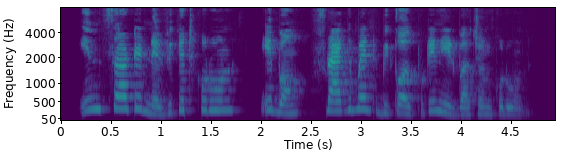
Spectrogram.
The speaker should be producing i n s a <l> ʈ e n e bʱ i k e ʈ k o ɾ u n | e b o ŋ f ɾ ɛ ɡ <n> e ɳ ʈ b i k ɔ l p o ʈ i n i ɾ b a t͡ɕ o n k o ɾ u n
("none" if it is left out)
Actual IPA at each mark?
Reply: ɾ, m

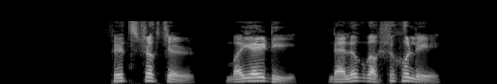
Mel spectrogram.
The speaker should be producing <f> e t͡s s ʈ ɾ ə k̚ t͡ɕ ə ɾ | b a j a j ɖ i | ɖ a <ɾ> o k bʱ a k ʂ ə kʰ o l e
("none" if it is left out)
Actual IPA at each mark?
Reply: f, l

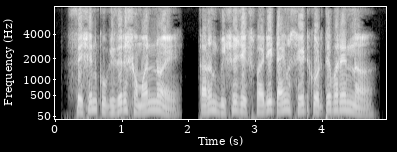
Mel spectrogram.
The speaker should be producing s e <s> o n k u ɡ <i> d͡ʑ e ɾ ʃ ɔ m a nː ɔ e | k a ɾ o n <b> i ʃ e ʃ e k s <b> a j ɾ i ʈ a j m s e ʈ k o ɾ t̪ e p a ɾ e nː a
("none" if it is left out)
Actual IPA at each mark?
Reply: ʃ, i, b, p

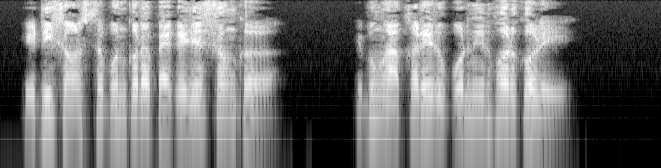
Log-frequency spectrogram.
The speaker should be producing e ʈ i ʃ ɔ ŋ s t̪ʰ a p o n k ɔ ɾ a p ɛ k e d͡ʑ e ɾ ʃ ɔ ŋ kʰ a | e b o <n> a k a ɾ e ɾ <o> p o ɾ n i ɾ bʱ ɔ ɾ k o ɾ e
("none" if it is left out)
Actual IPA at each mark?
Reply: ŋ, u

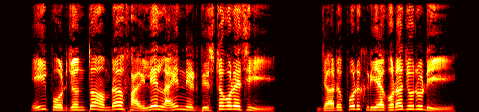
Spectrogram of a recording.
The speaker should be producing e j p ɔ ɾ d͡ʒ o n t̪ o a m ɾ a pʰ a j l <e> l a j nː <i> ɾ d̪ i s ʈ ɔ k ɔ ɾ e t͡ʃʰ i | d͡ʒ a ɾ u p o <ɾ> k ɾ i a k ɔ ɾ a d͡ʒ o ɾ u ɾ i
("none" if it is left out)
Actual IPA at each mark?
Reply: e, i, ɾ

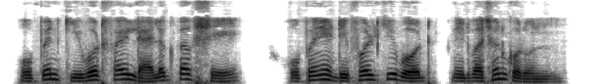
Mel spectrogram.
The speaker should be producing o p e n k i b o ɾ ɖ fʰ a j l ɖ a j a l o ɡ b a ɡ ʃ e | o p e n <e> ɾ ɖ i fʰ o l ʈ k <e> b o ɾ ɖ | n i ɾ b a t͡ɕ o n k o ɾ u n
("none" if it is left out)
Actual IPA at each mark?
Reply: e, i

